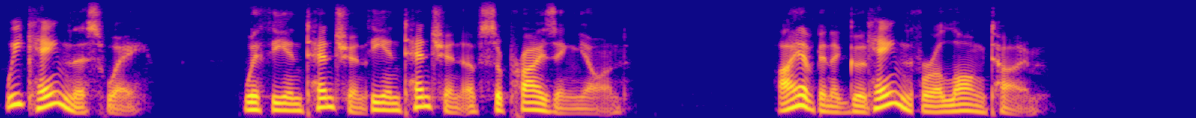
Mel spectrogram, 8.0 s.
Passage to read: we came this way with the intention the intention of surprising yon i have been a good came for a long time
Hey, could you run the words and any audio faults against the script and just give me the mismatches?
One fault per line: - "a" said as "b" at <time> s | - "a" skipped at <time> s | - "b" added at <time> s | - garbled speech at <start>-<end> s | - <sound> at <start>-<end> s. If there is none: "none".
none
